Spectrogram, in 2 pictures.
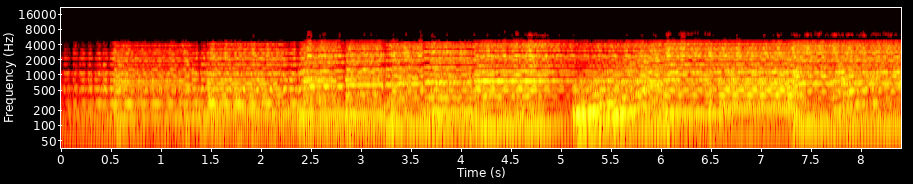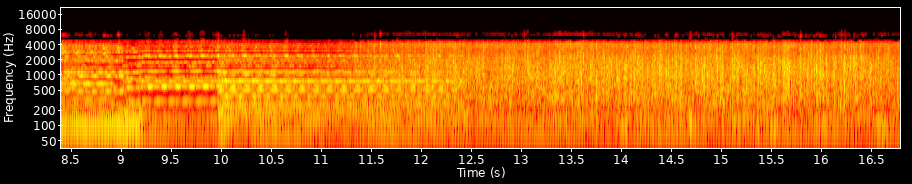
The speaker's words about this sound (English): You've been dying to play that machine gun. Go ahead. You won't make me nervous now.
